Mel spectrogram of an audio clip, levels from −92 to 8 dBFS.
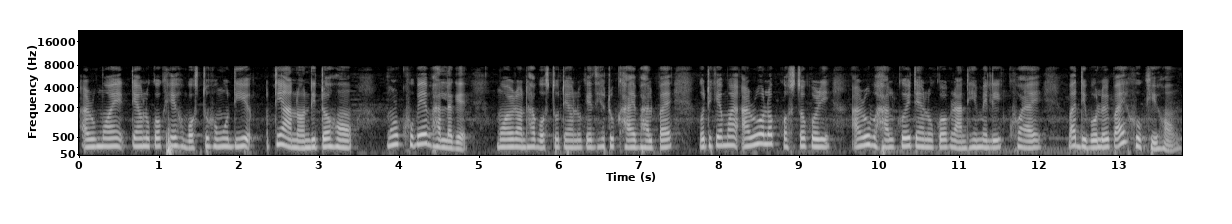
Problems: background sounds at intervals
